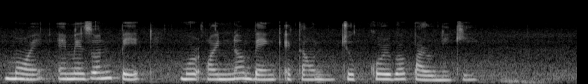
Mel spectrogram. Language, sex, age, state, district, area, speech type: Assamese, female, 18-30, Assam, Morigaon, rural, read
